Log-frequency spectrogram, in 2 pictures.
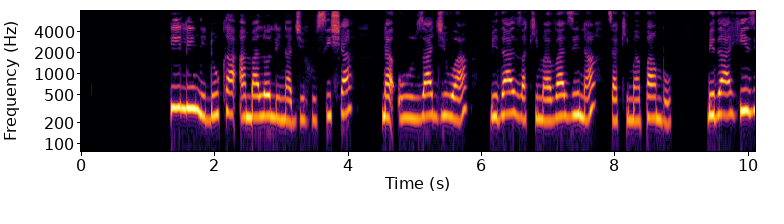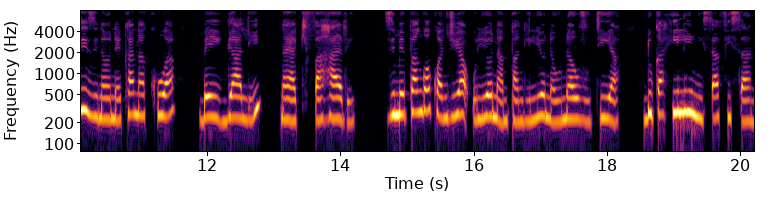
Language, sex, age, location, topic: Swahili, female, 25-35, Nairobi, finance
